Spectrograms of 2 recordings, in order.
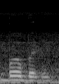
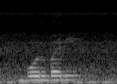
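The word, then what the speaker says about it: Burberry: Third brand है बर्बरी। इसको भी लोग बर्बरी, बोरबरी, ब्यूबरी, BU से स्टार्ट होता है, बट the actual pronunciation is बर्बरी, बर्बरी।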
